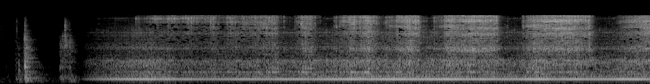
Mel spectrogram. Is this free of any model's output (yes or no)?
yes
